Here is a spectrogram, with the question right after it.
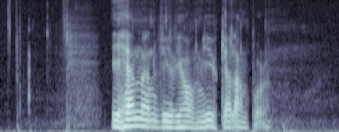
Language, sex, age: Swedish, male, 34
